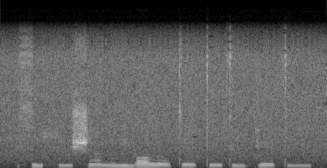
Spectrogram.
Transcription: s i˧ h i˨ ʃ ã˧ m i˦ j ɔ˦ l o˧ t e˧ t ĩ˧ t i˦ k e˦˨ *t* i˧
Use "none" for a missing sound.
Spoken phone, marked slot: t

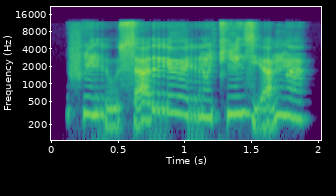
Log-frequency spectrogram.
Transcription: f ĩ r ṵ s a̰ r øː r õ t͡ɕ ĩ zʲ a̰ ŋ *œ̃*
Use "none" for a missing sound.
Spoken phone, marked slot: œ̃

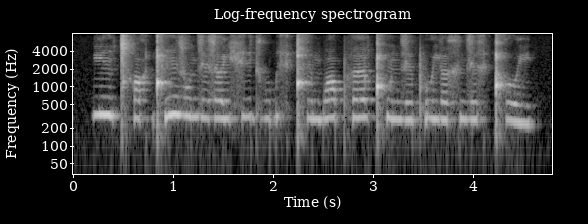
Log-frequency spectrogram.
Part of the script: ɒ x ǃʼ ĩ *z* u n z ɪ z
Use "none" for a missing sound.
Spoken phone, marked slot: z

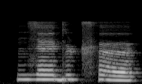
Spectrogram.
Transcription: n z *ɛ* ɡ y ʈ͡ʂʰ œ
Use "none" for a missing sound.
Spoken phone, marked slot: ɛ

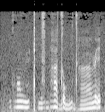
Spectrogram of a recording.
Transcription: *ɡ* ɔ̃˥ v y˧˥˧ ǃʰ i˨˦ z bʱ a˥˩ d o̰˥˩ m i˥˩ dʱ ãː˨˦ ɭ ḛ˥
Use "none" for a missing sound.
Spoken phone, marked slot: ɡʱ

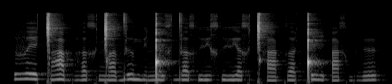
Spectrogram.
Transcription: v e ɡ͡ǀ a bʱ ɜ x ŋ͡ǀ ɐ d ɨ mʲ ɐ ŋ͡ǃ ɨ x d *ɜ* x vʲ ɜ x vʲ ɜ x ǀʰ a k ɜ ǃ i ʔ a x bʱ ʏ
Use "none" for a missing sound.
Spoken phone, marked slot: ɜ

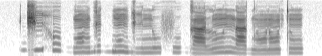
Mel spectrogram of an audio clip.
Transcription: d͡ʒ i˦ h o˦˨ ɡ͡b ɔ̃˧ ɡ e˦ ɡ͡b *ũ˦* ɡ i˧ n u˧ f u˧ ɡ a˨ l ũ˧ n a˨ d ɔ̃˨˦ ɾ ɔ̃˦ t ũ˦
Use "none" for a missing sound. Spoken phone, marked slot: ũ˦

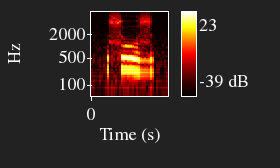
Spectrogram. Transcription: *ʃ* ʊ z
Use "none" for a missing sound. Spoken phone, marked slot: s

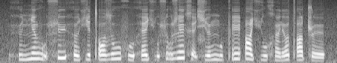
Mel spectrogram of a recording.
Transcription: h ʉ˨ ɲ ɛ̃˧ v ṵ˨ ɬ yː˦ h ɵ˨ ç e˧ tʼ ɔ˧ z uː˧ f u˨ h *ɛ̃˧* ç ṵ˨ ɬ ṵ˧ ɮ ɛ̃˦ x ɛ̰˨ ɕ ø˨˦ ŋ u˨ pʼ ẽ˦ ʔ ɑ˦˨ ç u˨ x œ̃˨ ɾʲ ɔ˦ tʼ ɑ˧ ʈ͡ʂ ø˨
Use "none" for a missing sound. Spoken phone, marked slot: ɛ˧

